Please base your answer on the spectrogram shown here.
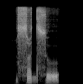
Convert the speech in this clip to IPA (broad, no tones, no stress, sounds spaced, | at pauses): sˤ ə d s o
